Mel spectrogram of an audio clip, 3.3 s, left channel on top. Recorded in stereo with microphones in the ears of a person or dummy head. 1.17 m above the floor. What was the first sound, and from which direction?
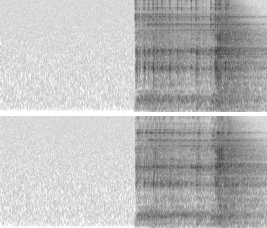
A thud, 35° left (ahead or behind).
